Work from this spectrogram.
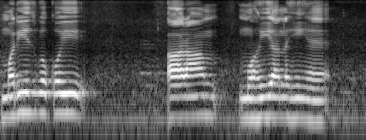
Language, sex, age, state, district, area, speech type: Urdu, male, 60+, Uttar Pradesh, Muzaffarnagar, urban, spontaneous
